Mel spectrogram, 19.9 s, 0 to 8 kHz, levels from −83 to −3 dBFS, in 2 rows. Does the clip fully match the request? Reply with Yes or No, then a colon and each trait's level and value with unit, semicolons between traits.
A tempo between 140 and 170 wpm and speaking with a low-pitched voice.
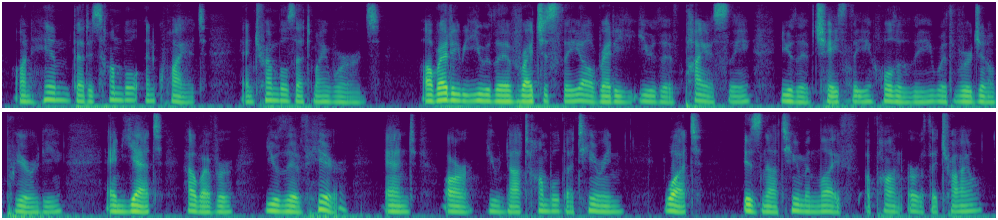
Yes: average, 155 wpm; low, 120 Hz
